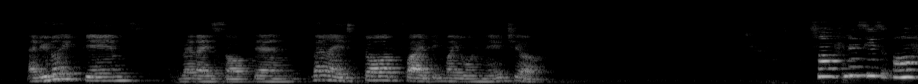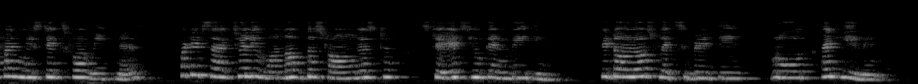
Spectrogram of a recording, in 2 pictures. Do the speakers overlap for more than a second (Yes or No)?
No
